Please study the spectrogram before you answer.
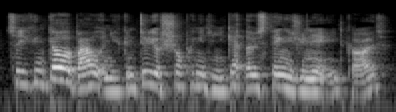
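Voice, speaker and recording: Out of breath after a workout, a fitness instructor with a brisk, mid-range voice reads Bible verses and earnestly encourages viewers. The talk is peppered with "okay" and "guys".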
